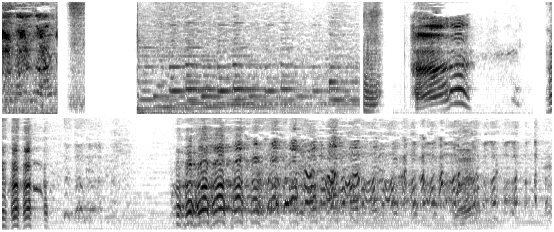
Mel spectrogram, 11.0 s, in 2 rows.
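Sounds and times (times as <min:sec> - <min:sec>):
background music: 0:01.3 - 0:03.6, 0:05.4 - 0:11.0.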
